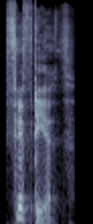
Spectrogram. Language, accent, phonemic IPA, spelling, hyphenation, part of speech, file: English, US, /ˈfɪf.ti.əθ/, fiftieth, fif‧ti‧eth, adjective / noun, En-us-fiftieth.ogg
- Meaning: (adjective) The ordinal form of the number fifty; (noun) 1. The person or thing in the fiftieth position 2. One of fifty equal parts of a whole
